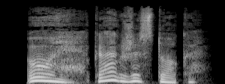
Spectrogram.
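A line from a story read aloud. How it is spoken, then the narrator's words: Sighing. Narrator (Russian): Вздохнул Антон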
